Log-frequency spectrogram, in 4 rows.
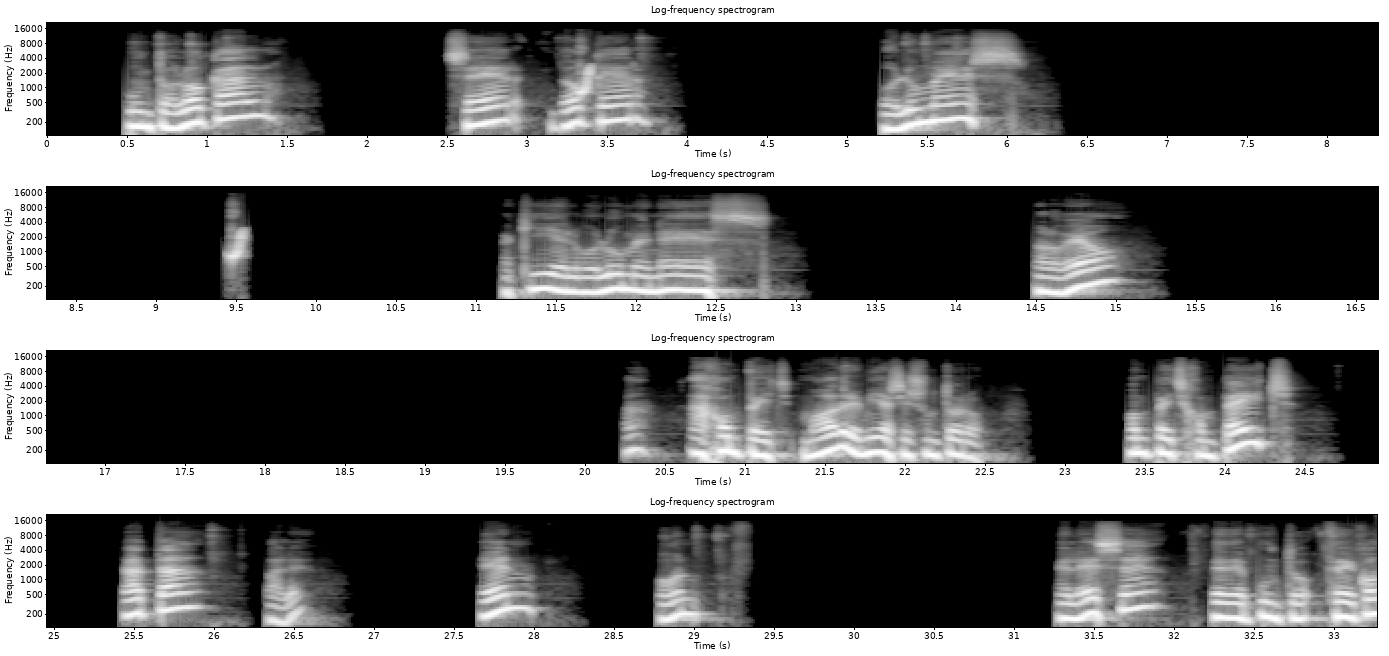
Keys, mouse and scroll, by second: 0.0-1.3 typing, 1.8 Tab, 2.5 Tab, 3.1 Tab, 3.6 Tab, 5.0-5.9 typing, 9.3 Tab, 9.7 Tab, 20.9 typing, 21.5 Tab, 24.6 Tab, 25.9 BackSpace, 27.0 space, 28.1-33.2 typing, 30.2 Return.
